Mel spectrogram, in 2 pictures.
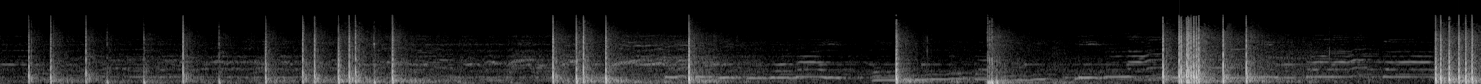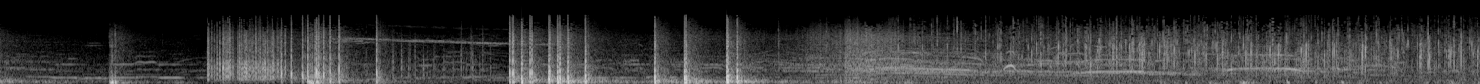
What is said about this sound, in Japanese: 花火最後のコールをさせていただきたいと思います。ナンバー16フィナーレスターマイン 大山の地酒出羽鶴仮穂大和しずくです。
